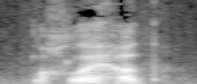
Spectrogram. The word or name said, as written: Loch Leathann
